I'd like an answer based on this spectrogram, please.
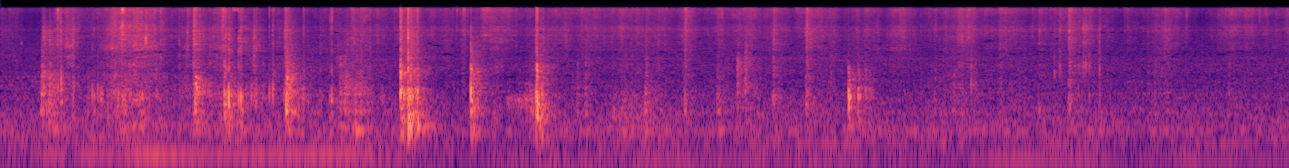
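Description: Light clicks and taps of clear plastic food containers being handled, with a marker pen scratching on a plastic lid. Most of the taps come in the first six seconds, with one more at about eight and a half.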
